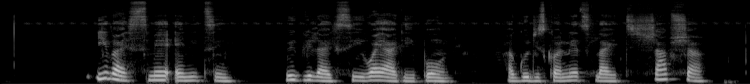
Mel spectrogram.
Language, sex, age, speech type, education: Nigerian Pidgin, female, 30-45, spontaneous, tertiary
